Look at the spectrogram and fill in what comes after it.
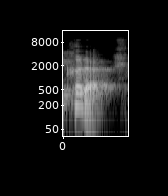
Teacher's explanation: Sometimes you'll hear coulda. People will not pronounce the v sound at the end, could've. They just say coulda.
